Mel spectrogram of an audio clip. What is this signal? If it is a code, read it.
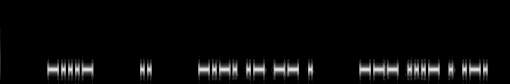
Morse code, heard as a keyed tone, about 36 wpm, 700 Hz. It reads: <BT> I CAME OVER
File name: UK MASTER QSOs TRAINING / 35WPM / UK MASTER QSOs 0011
